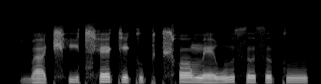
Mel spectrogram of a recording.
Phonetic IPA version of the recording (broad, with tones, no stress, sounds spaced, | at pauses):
b a˩ t͡ʃʰ i˧ t͡sʰ ɛ˥ k e˧ k u˥ k t͡ʃʰ ɔ˧ m ɛ˩ w u˥ θ ʊ˧ θ ʊ˧ k u˧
